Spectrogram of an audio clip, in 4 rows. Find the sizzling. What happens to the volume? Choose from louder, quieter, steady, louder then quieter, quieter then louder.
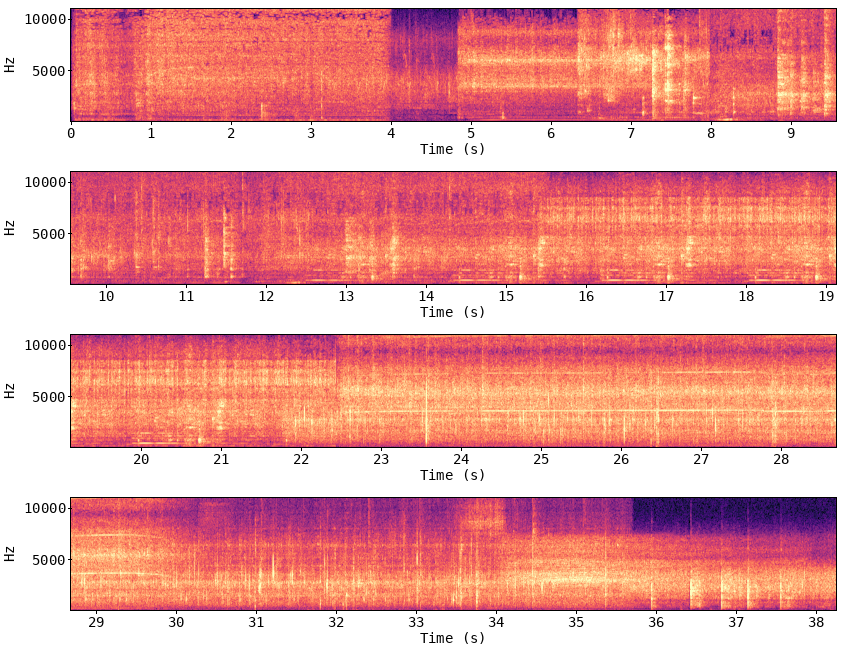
louder.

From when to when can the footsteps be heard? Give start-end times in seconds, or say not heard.
not heard.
